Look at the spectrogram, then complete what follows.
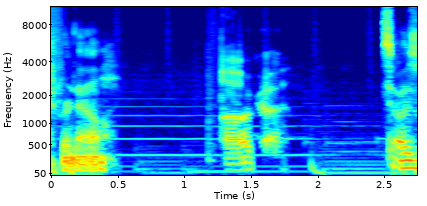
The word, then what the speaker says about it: Fresnel: So it's Fresnel. Oh, okay. So I was going to do a Fresnel shader on this, but then I realized the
